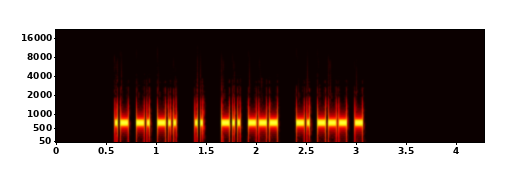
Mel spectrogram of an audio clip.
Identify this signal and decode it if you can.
Morse code, heard as a keyed tone, about 44 wpm, 700 Hz. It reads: AND I DO NOT
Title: Sets of 4 Words 45wpm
